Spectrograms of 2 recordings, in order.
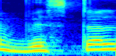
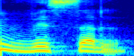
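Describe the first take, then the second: First: "विस्टल" with the T sounded; mispronounced "विस्टल", T not silent; wrong pronunciation. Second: "विसल" with a silent T; correct pronunciation. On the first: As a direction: put a T after S in "विस्टल". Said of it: "विस्टल नहीं पढ़ूंगी". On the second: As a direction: drop the T from "विसल". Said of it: "ठीक है, ऐसे". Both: Shown as a demonstration.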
